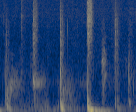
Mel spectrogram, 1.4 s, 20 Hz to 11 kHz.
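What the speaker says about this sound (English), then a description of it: "1 for the kick, 1 for more of a crunchy ticking layer," Layered synthesized drums, a kick with a crunchy ticking layer and hi-hats, built for a driving, urgent game soundtrack, hit in an irregular rhythm of sharp, close percussive pulses with low thumps under bright clicks.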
